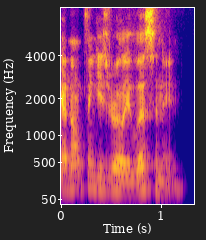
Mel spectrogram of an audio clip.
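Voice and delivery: normal talking voice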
